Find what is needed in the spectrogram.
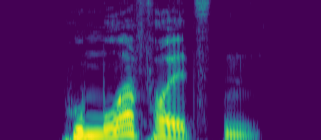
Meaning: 1. superlative degree of humorvoll 2. inflection of humorvoll: strong genitive masculine/neuter singular superlative degree
- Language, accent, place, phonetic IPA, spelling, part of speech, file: German, Germany, Berlin, [huˈmoːɐ̯ˌfɔlstn̩], humorvollsten, adjective, De-humorvollsten.ogg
